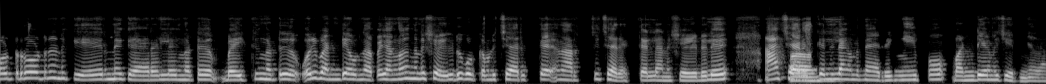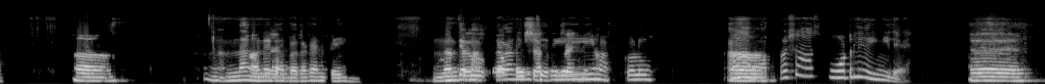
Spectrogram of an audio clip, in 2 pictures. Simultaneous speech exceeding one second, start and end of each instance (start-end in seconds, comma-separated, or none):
14.7-16.5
